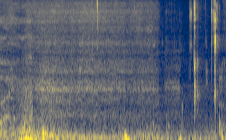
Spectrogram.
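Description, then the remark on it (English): Chewing of spiced, earthy-tasting food, with wet, crunchy mouth noises and a few sharp bites near the end. No one speaks. “Yep, tasty. Still tastes very earthy.”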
